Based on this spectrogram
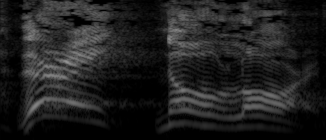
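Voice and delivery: loud, drawn-out angry retort; angry shout. Acted. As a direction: shout back as the fed-up atheist neighbor. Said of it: "he would shout".

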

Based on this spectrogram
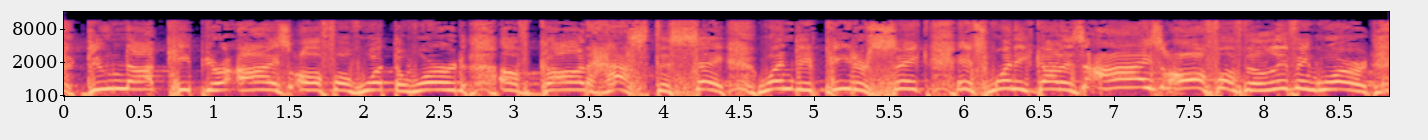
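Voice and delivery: full-force preaching. Acted. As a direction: drive the warning home to the crowd. Preaching warning, voice raised.

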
